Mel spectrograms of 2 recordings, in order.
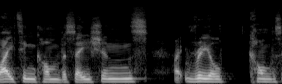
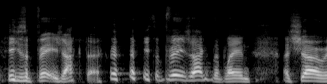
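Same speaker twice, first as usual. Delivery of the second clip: chuckling through the words, pitch up; amused that a Welshman plays the American; laughing; 5 semitones higher than usual. Real, not acted. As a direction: laugh it out in disbelief.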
